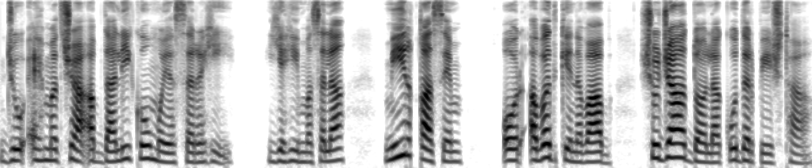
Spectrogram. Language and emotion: Urdu, neutral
